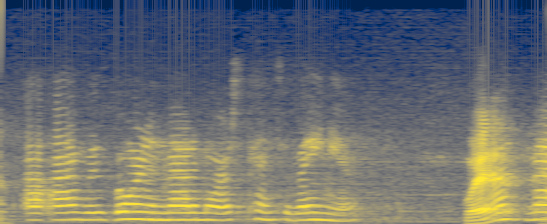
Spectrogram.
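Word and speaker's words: Matamoras: I was born in Madamorris, Pennsylvania. Where? Matamorus, Pennsylvania. Misachina, Pennsylvania. It's It's a Spell it.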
